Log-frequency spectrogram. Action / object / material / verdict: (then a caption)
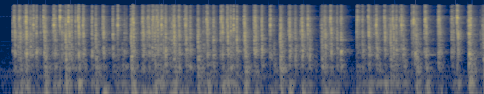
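tap / mechanical keyboard with PBT plastic keycaps / plastic / none. Fingertips with short painted nails type fast on a full-size mechanical keyboard with clicky green switches, pink-blue PBT plastic keycaps and a hollow plastic body. A rapid, dense stream of bright, sharp clicks and clacks runs almost without pause, with a brief gap before the last second.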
